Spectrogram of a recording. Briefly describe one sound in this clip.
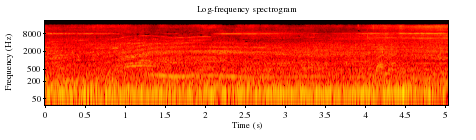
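A model airplane's motor whines overhead, rising and falling in pitch.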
